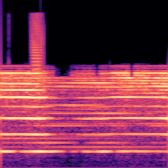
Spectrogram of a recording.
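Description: Carnatic classical music in raga Purvikalyani: one long note held steady at a single pitch.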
